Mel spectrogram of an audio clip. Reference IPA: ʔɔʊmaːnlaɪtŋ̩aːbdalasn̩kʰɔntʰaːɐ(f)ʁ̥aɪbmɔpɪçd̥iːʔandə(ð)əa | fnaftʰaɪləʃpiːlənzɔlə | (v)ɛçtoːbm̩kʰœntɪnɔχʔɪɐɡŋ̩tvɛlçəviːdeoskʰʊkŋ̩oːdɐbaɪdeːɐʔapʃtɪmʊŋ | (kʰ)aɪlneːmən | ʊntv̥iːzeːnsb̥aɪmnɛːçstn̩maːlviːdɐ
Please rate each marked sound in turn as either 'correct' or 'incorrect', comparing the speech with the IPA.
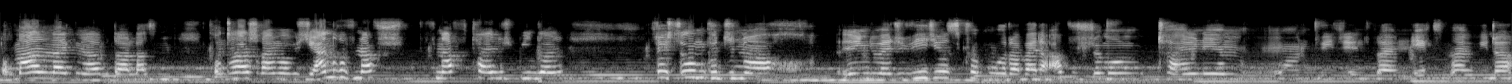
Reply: incorrect: ʃ, incorrect: ʁ, incorrect: ʁ, incorrect: tʰ

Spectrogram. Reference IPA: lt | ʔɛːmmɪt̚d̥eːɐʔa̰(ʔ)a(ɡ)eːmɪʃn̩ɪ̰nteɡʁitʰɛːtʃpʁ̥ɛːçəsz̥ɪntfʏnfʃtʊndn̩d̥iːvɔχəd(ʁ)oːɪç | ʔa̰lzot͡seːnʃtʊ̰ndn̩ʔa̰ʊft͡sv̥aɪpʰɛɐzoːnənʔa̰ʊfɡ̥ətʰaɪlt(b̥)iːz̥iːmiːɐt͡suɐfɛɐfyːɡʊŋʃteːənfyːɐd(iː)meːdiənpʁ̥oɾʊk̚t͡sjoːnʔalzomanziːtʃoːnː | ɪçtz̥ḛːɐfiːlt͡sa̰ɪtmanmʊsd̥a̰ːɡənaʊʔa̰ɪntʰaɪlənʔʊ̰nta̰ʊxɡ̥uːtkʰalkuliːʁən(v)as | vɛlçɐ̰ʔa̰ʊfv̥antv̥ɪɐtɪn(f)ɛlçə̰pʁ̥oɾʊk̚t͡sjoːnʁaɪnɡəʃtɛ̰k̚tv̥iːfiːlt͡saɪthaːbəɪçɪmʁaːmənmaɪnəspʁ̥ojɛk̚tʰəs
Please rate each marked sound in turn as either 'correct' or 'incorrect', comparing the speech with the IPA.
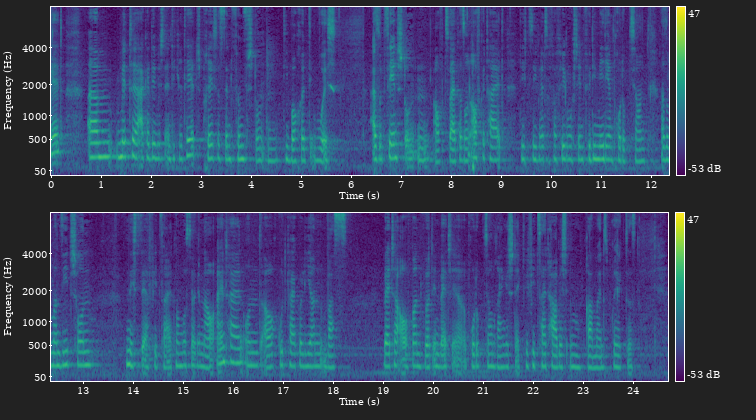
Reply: incorrect: k, incorrect: d, incorrect: v, incorrect: d̥, correct, correct, incorrect: v

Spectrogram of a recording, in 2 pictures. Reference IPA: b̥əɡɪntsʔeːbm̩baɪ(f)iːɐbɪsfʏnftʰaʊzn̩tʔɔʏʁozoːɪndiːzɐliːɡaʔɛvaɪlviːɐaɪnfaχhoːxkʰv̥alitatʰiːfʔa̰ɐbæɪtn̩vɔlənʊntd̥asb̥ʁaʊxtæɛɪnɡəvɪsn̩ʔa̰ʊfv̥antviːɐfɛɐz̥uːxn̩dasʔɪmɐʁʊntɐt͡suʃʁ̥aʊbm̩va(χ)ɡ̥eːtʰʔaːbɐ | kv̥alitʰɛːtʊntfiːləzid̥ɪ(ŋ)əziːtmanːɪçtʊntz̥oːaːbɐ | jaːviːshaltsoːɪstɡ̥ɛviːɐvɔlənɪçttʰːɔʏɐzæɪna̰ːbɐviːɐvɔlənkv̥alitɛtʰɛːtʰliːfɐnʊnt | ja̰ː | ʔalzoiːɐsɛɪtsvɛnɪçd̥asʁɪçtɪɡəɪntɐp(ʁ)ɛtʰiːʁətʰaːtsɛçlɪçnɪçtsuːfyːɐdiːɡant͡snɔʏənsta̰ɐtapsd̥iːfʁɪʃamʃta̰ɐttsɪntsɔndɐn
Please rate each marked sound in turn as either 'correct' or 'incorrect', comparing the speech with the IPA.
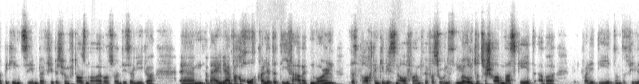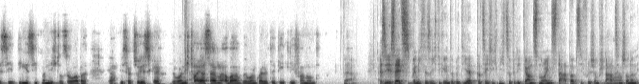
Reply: correct, incorrect: s, correct, correct

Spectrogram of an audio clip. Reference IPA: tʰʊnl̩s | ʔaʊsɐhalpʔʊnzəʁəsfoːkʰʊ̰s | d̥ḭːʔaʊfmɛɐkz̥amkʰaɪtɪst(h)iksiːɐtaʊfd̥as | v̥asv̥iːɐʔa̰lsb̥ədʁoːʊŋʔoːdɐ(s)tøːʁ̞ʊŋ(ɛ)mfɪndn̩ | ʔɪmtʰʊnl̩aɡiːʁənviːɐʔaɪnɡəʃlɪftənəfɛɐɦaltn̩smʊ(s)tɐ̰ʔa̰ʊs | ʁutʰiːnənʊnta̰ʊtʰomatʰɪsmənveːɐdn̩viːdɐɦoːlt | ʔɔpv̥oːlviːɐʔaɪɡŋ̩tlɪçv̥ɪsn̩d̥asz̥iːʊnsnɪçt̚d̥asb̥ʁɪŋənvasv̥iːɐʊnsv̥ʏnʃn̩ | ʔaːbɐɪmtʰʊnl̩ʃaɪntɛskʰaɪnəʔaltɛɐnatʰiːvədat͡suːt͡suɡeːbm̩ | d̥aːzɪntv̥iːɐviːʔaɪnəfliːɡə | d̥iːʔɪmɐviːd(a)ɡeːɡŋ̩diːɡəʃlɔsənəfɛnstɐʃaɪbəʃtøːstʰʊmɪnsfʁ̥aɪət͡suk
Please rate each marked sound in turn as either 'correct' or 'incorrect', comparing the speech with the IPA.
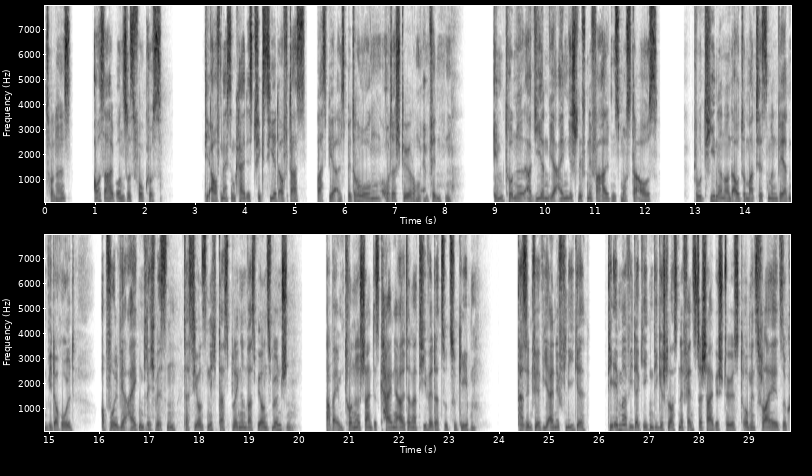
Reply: incorrect: f, incorrect: ʃ, correct, correct, incorrect: ɐ

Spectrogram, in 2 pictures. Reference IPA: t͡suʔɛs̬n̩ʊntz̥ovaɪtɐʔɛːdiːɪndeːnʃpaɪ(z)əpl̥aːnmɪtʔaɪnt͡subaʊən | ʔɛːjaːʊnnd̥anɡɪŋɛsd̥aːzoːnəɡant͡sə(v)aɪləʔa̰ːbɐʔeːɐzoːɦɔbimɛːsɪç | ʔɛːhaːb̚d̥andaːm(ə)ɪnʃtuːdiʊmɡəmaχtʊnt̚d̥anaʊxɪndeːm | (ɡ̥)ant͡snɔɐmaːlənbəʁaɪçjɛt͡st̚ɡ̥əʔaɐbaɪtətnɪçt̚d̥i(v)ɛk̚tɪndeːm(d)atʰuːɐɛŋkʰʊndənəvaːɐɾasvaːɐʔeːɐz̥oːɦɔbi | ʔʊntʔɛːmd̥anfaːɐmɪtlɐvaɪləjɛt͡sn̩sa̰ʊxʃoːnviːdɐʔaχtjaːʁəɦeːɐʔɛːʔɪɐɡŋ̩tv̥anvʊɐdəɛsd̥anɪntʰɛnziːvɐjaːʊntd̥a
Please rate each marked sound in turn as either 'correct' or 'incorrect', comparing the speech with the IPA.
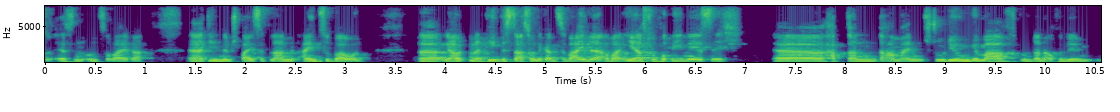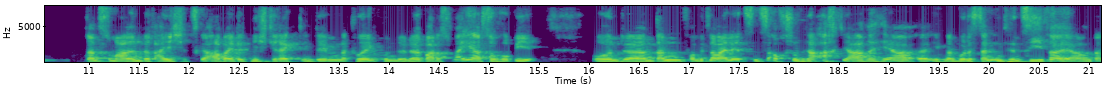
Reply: correct, correct, incorrect: a, correct, incorrect: ʁ, incorrect: n

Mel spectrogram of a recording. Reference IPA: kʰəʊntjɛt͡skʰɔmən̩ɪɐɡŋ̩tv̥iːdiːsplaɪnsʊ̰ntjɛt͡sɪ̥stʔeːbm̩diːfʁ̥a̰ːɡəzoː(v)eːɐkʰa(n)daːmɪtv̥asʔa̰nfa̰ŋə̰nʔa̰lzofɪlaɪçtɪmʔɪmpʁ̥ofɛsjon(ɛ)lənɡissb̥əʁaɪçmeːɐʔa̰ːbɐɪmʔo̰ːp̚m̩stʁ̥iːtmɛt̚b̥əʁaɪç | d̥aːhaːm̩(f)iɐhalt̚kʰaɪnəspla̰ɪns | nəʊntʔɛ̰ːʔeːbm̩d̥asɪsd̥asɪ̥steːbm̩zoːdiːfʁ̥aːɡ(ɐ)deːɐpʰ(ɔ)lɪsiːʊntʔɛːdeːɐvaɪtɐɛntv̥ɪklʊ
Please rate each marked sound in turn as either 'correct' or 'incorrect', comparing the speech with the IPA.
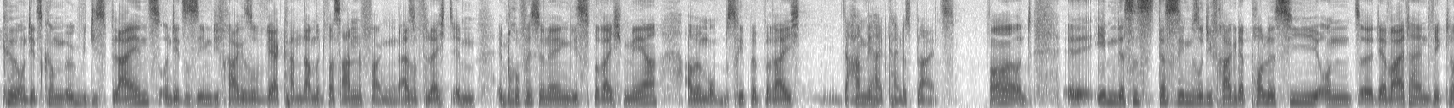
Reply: correct, correct, correct, incorrect: v, incorrect: ə, correct

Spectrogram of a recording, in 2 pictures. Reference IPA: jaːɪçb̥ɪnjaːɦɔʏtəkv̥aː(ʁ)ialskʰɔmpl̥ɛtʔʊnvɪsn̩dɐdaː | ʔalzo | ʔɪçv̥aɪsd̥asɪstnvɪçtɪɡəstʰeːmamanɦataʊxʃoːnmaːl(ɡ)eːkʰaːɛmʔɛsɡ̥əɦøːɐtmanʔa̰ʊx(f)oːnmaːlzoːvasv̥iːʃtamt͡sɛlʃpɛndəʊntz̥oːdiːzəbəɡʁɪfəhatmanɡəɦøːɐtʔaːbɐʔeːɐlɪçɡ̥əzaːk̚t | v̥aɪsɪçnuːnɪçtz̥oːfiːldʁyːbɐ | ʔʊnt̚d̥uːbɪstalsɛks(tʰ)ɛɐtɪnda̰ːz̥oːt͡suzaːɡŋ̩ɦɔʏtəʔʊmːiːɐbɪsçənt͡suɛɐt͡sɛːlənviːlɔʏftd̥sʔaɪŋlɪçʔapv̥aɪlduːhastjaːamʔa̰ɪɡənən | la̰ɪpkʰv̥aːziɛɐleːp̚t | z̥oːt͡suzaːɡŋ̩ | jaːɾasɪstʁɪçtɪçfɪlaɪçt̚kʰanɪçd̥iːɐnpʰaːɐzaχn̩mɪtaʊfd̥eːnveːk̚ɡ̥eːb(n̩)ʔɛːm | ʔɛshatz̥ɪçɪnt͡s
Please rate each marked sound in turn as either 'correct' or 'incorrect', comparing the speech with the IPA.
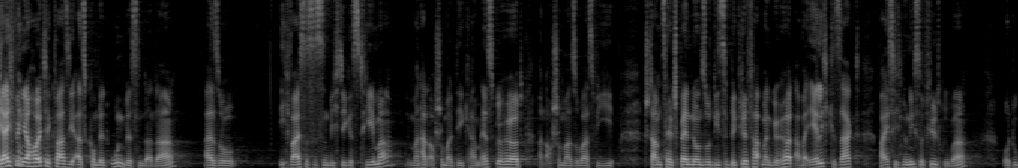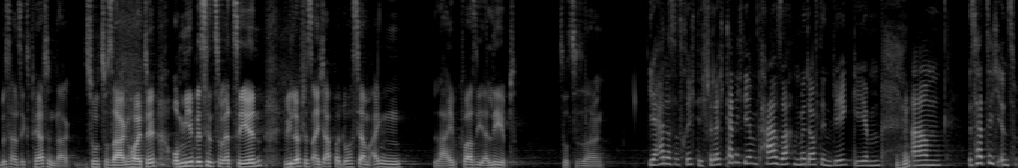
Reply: incorrect: z, incorrect: d, incorrect: ʃ, incorrect: pʰ, incorrect: m̩

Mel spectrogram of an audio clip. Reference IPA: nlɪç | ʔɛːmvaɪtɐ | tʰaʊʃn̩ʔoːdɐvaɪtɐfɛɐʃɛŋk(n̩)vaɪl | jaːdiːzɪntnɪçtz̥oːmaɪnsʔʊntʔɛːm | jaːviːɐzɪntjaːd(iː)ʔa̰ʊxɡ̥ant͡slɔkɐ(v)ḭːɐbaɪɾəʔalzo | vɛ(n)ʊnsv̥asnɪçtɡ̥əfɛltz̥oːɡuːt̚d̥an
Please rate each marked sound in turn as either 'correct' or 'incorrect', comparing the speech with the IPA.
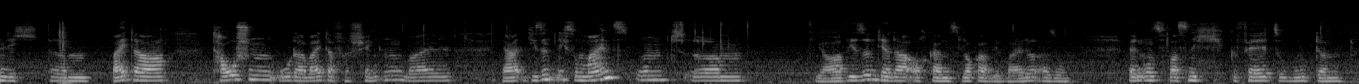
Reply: incorrect: ŋ̩, incorrect: aː, correct, correct

